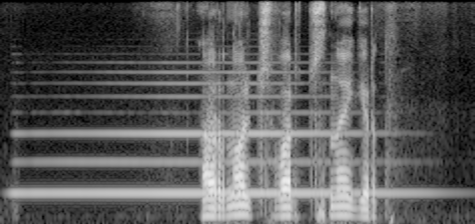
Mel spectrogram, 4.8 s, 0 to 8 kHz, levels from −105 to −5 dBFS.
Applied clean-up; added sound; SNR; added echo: none; Wind instrument, woodwind instrument; 8 dB; none.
